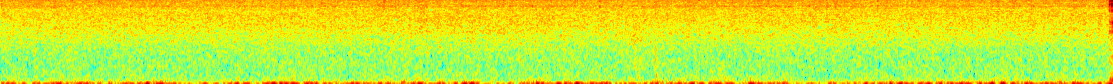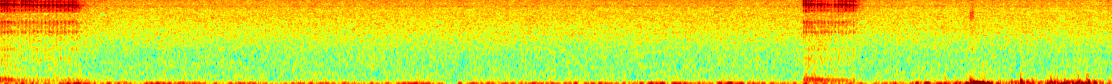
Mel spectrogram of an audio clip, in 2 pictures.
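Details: Shiba Inu named Nuts asleep and snoring: a faint, steady low rumble of breathing with two brief, louder snorting breaths about four seconds apart, in a quiet room.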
